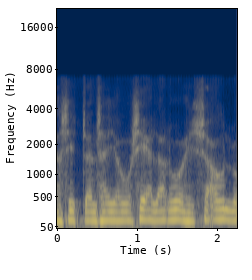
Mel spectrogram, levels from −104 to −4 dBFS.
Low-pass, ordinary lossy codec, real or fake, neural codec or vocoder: 7.2 kHz; none; fake; codec, 16 kHz, 2 kbps, X-Codec, WavLM features, trained on Multilingual LibriSpeech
